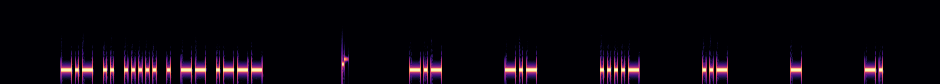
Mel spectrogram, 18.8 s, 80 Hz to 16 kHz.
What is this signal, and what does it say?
Morse code, heard as a keyed tone, about 17 wpm, spaced as for 9 wpm, 700 Hz. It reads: KI5EMJ KK4UTN
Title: USA Call Signs - 6 Characters - 6x Character Spacing - 17wpm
